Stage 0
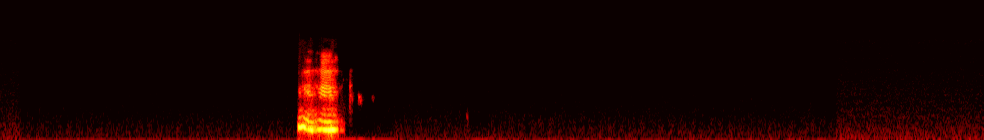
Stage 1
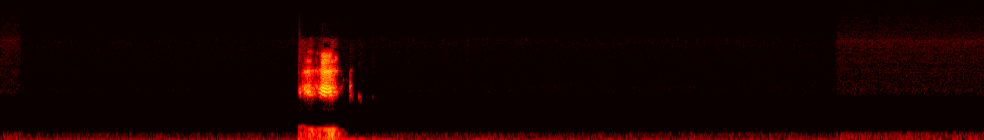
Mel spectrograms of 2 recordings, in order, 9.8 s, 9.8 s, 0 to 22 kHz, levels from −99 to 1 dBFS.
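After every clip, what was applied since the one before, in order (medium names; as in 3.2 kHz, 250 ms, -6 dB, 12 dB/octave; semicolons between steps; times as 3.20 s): Chebyshev band-stop 120–1600 Hz, order 4; treble shelf 3.3 kHz +11 dB; trim +2.5 dB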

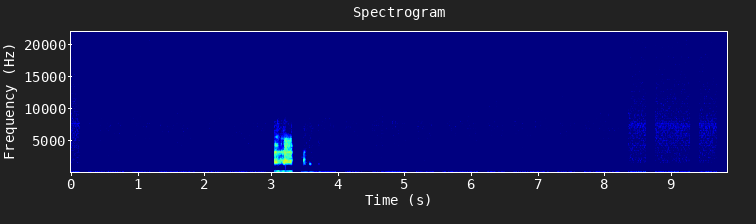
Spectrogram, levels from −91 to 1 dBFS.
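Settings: comb 3.8 ms, depth 91%; compression 12:1, threshold -31 dBFS, peak gain reduction 13.5 dB; trance gate "x.xxxx.x" 113 bpm -60 dB; trim -3 dB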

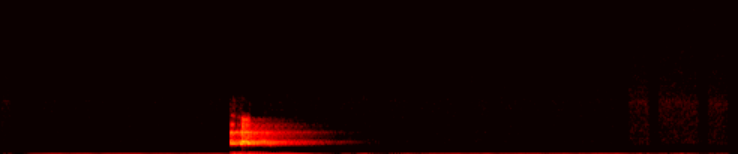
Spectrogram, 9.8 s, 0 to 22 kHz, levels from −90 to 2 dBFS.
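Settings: spring tank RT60 1.9 s, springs 37 ms, chirp 60 ms, DRR 1 dB; level rider gain up to 4 dB; chorus voices 2, 0.39 Hz, delay 15 ms, depth 5 ms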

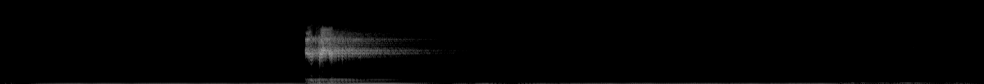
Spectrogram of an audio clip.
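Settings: loudspeaker Doppler distortion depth 0.24 ms; trim +7 dB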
